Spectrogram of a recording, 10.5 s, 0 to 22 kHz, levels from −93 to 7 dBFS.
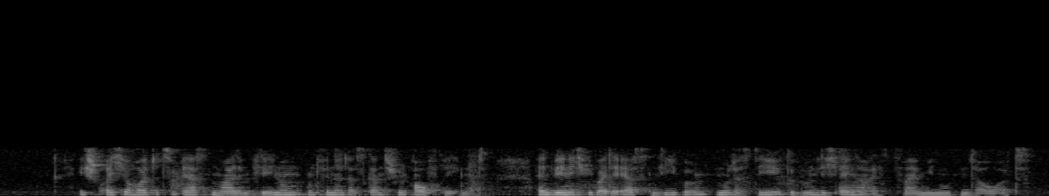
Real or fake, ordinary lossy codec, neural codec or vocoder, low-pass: real; MP3, 48 kbps; none; 5.4 kHz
